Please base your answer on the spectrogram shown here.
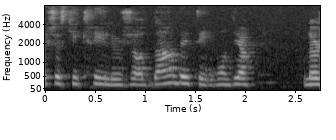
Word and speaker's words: jardin: personne a dit le jardin d'été, et après on lit comment c'est écrit, on se rend compte, ah non, je ne prononce pas le N à la fin du mot jardin.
